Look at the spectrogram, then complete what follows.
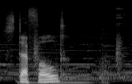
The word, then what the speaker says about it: Stratfold: Now, today I'm honored to have my guest here, Michael Stefold. I hope it's perfectly pronounced.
